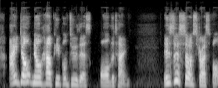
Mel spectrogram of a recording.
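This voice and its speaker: A woman's bright, sharp voice, fairly high-pitched with very wide pitch swings and vocal fry, in a Chicago accent at a moderate pace, with a dry, close sound and no echo. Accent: Chicago-area Midwest. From northern Indiana, near Chicago. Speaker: crochet YouTuber. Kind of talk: casual live-stream chat.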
